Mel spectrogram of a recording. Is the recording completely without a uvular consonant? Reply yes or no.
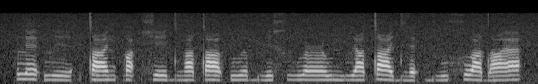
no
